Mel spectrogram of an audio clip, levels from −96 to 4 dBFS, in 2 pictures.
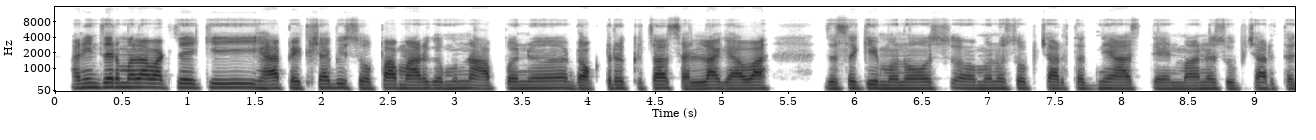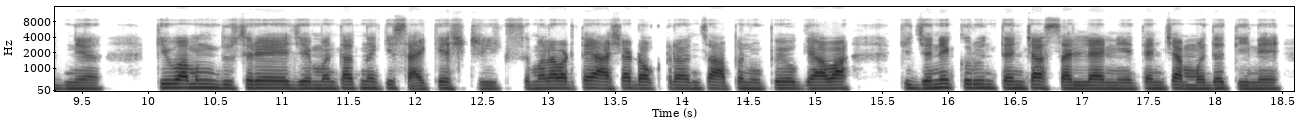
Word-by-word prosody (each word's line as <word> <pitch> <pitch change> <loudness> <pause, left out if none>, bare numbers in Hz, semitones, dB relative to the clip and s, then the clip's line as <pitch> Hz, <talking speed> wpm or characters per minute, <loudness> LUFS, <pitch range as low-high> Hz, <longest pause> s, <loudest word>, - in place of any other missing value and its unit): आणि 170 +3 +2
जर 190 0 +6
मला 185 0 +5
वाटतंय, 175 0 +3
की 170 0 0
ह्यापेक्षा 150 +1 +1
बी 170 - -1
सोपा 145 +1 +2
मार्ग 140 0 +2
म्हणून 145 +1 -2
आपण 140 +2 0 0.3
डॉक्टरचा 145 +2 0
सल्ला 130 +3 +2
घ्यावा 135 +1 +3 0.5
जसं 135 +1 -1
की 150 - +2
मनो 140 0 +1 0.4
मनोसोपचार 140 0 -2
तज्ज्ञ 140 +1 -3
असते, 130 0 -2
मानसोपचारतज्ज्ञ 130 0 -3 0.5
किंवा 165 0 +4
मग 165 -1 0
दुसरे 150 +1 +1
जे 145 +1 -1
म्हणतात 140 0 -1
ना, 145 - -1
की 150 - -4
सायकेस्ट्रिक्स 130 0 -4
मला 145 +2 +2
वाटतंय 150 +1 +2
अशा 140 +1 +3
डॉक्टरांचा 140 0 -1
आपण 130 +2 -1
उपयोग 140 +2 -2
घ्यावा, 135 +1 +4 0.4
की 155 - -6
जेणेकरून 160 +1 0
त्यांच्या 150 +1 +2
सल्ल्याने 135 -1 +1
त्यांच्या 135 +1 +1
मदतीने 130 0 -1
140 Hz, 135 wpm, -18 LUFS, 130-150 Hz, 0.5 s, जर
